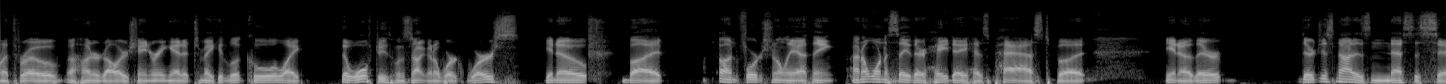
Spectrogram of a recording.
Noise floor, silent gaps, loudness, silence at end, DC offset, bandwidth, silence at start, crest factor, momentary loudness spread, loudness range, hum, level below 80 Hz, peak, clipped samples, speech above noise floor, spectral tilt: -65 dBFS; none; -24 LUFS; 0 s; under 0.1%; 13 kHz; 0 s; 16 dB; 5 LU; 2 LU; none; -42 dBFS; -8 dBFS; under 0.1%; 41 dB; -6 dB/octave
